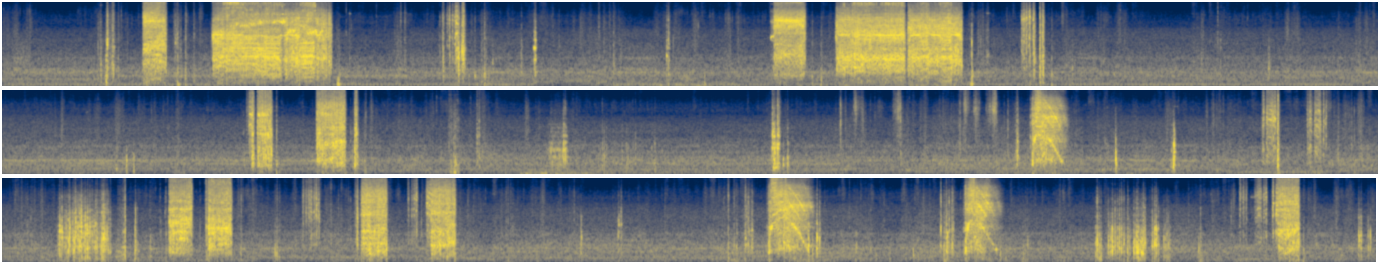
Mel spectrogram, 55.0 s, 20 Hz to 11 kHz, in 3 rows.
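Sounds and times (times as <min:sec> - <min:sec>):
cordless drill boring: 0:01.9 - 0:02.2, 0:02.8 - 0:04.4, 0:10.3 - 0:12.8, 0:32.1 - 0:32.6, 0:46.9 - 0:47.6, 0:49.5 - 0:50.0.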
